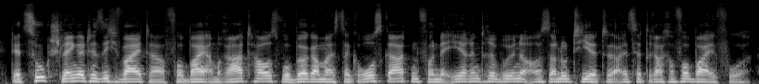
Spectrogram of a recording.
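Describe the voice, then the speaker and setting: A man reading a children's story aloud, steady and lively. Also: mid-range voice. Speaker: narrator. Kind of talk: storybook narration.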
